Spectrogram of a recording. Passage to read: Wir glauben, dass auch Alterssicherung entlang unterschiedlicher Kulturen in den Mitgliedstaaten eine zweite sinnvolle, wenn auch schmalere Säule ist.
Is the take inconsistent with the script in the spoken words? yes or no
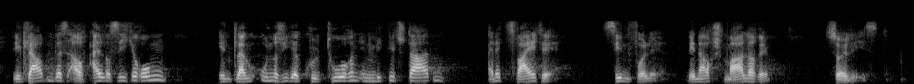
no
